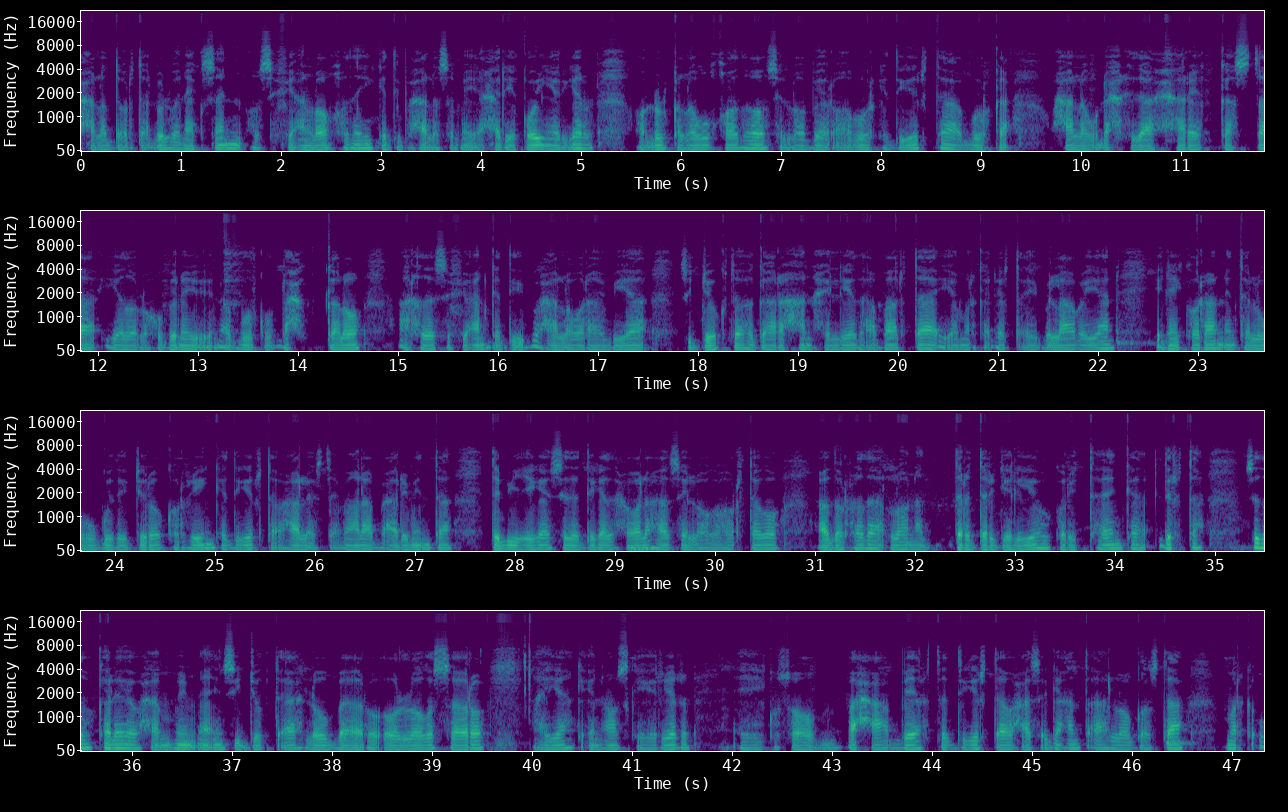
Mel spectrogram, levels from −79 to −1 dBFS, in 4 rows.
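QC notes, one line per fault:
Throughout: Opus compression, likely the cause of the plainly audible damage across the speech. Bands starved of bits are filled with folded copies of lower bands or with noise rather than left empty, so the voice turns grainy and rough instead of swirling with the watery holes of MP3. Bandwidth stays full, with content reaching about 20.2 kHz, and the encoder stays in its music mode at around 24 kbps.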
